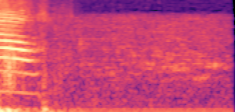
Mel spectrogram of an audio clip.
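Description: A single short meow from a black or white cat in Minecraft, fairly close and clear, fading into quiet game ambience.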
